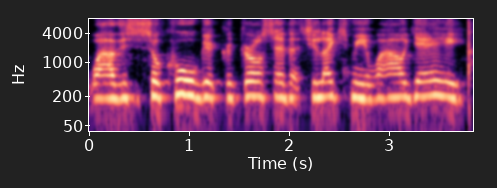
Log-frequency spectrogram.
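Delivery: high, gushing imitation of a newbie; mock giddy, over-eager high voice; puppy dog excitement. Coach imitating a guy new to game, high puppy dog excitement. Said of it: "really excited and enthusiastic".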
